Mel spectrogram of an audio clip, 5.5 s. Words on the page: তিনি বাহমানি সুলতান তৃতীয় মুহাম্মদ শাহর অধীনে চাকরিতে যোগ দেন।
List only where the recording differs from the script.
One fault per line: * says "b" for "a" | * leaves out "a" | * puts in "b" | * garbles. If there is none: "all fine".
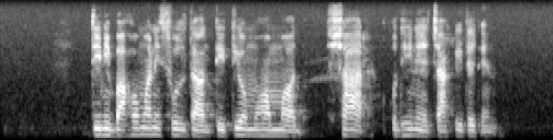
* leaves out "যোগ"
